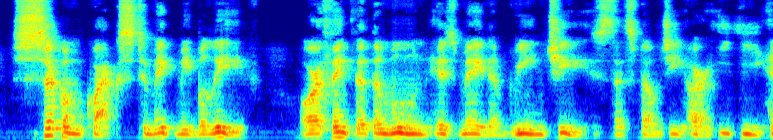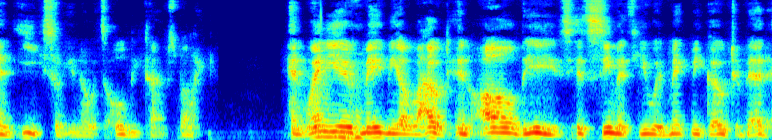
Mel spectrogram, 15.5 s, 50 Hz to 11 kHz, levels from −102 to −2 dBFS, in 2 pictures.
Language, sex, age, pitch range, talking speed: English, male, 60-79, 100-165 Hz, 175 wpm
